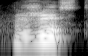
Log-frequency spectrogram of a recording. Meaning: 1. gesture (communicative motion of the limbs or body) 2. gesture (act or a remark that serves as a formality or as a sign of attitude)
- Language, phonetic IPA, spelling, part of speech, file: Russian, [ʐɛst], жест, noun, Ru-жест.ogg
